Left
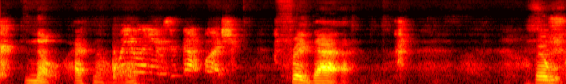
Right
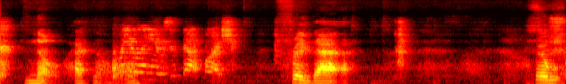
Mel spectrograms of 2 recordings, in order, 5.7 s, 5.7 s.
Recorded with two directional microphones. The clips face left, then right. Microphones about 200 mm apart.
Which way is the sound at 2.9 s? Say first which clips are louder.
Right 1 dB; centre (ahead or behind).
